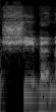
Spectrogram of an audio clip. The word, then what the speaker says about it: Sheban: place known as the Baran Temple at the Sheban. So that's how you pronounce that, Sheban.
